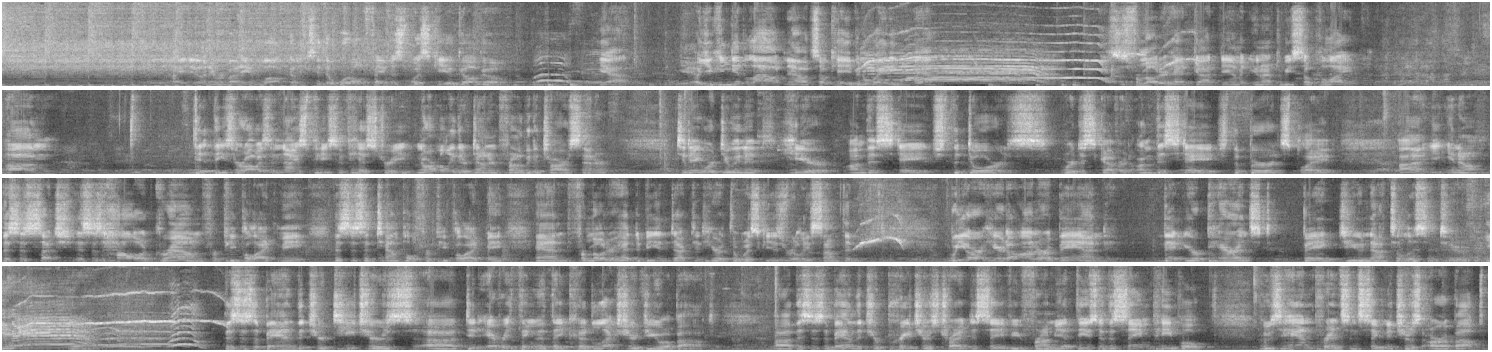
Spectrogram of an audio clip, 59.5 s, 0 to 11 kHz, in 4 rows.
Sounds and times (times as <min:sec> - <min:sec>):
Speech: 0:01.6 - 0:05.2, 0:05.8 - 0:09.4, 0:11.1 - 0:13.7, 0:14.9 - 0:21.0, 0:21.6 - 0:38.3, 0:39.2 - 0:45.6, 0:46.9 - 0:59.5.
